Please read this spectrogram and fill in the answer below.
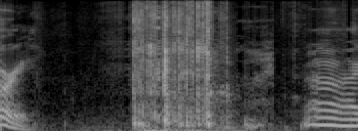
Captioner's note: paper crinkling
